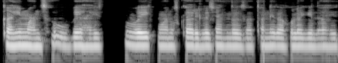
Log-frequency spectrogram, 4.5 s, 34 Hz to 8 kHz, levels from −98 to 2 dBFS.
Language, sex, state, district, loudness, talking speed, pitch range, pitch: Marathi, male, Maharashtra, Nagpur, -20 LUFS, 175 wpm, 150-160 Hz, 155 Hz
